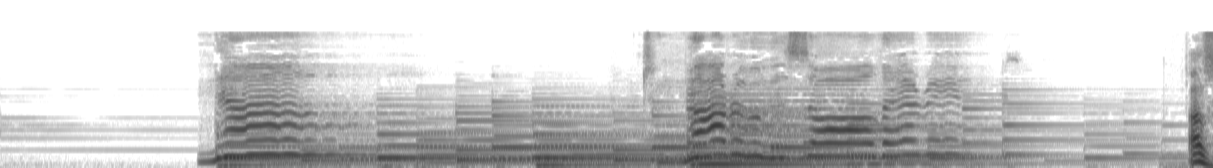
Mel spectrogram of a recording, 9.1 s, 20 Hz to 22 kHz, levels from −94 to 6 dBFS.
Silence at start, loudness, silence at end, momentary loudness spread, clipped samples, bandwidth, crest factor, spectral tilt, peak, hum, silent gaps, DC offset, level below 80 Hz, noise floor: 1.5 s; -25 LUFS; 0 s; 19 LU; under 0.1%; 10 kHz; 22 dB; -6 dB/octave; -4 dBFS; none; none; under 0.1%; -58 dBFS; -69 dBFS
